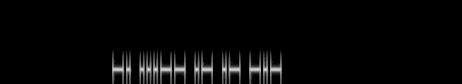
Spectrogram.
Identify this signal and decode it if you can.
Morse code, heard as a keyed tone, about 34 wpm, 700 Hz. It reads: N3AAK
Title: Call Signs Repeated 3x - 35wpm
